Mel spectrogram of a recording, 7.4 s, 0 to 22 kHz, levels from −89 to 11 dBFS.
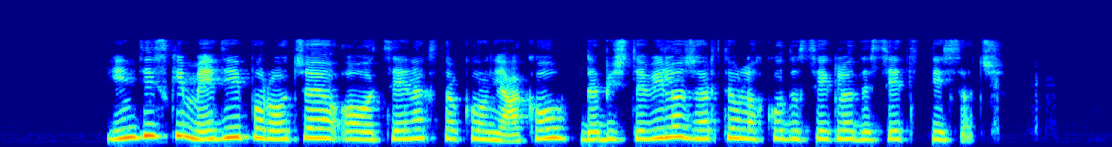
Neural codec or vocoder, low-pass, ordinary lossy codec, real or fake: none; 7.2 kHz; Opus, 64 kbps; real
